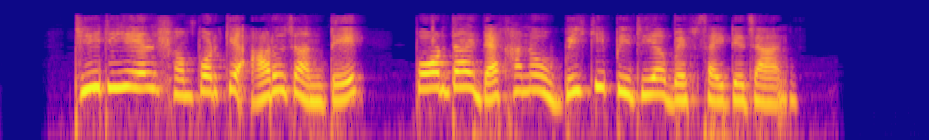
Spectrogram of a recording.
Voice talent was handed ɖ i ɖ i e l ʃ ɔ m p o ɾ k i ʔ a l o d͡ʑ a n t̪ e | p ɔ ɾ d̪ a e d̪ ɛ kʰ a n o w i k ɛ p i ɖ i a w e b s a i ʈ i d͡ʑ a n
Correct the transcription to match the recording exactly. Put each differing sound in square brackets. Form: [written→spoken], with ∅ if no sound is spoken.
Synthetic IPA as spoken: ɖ i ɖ i e l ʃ ɔ m p o ɾ k [i→e] ʔ a [l→ɾ] o d͡ʑ a n t̪ e | p ɔ ɾ d̪ a e d̪ ɛ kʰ a n o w i k [ɛ→i] p i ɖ i a w e b s a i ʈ [i→e] d͡ʑ a n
